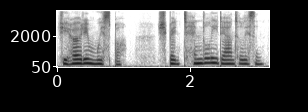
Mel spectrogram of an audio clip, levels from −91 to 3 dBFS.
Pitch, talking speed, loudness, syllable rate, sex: 205 Hz, 190 wpm, -17 LUFS, 5.4 syllables/s, female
